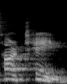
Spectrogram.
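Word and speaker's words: certain: এরপরে সার্টেন মানে নিশ্চিত এটা অনেকে ভুল করে কার্টেন বলে ফেলে কার্টেন কিন্তু আলাদা পর্দা আর এটা একটু উচ্চারণ হবে সার্টেইন নিশ্চিত সার্টেনিটি নিশ্চয়তা আবার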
